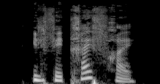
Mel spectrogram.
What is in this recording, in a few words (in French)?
il fait tres frais, french; temps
